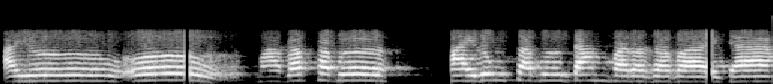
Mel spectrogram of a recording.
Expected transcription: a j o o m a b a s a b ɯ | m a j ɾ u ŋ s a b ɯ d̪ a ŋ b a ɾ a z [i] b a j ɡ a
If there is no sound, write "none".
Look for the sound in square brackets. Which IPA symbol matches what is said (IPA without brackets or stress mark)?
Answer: a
